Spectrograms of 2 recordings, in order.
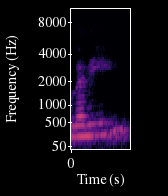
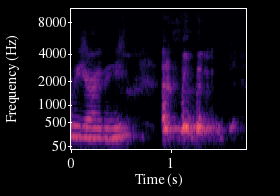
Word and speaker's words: Leonie: And we've got Lenny.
